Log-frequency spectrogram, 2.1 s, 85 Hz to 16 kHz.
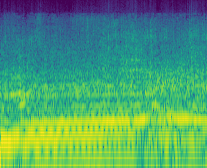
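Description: A Ferrari F430 sports car drives past loudly and close on a track during a driving course day, its engine note holding steady and then rising in pitch over about two seconds.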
